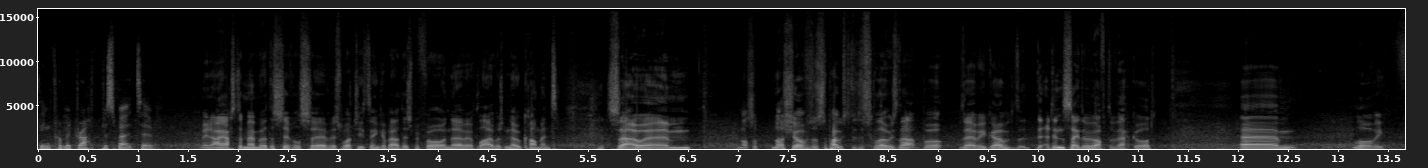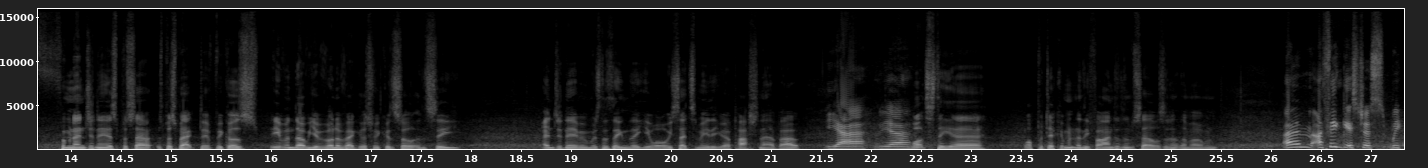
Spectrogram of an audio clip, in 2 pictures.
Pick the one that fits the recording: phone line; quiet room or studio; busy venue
busy venue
